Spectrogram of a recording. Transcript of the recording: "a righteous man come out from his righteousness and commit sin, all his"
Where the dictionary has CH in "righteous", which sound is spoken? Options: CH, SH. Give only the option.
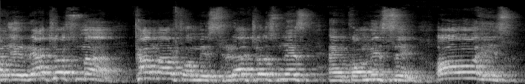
CH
